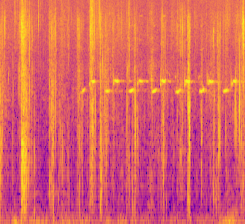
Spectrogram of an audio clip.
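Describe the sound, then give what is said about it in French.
Footsteps of people walking outdoors along a road, many steady, evenly paced steps at a moderate volume, with no talking. “On se promène. On marche sur une route.”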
